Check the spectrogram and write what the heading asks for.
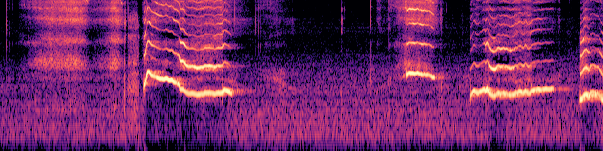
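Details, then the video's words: Pet chihuahua Dexter "singing": a breathy wheeze, then a loud howl falling from high to a steady lower tone, followed by two more rising, wavering howls and a brief final yelp. "Dexter's Opera"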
